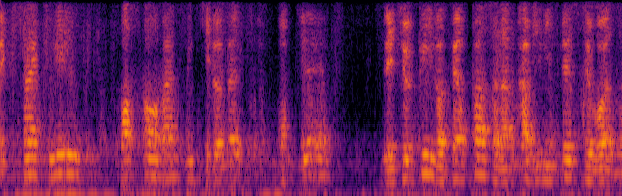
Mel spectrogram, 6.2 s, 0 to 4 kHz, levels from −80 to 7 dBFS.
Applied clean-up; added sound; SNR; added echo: neural separator model SepFormer DNS4.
